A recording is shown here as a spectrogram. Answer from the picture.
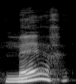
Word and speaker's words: maire: la ville d'ailleurs faites attention à ne pas confondre mire M a i r e pour parler de ce politicien et la mère M e accent grave R eu d'un enfant c'est la même prononciation deux orthographes différentes et ça ne veut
